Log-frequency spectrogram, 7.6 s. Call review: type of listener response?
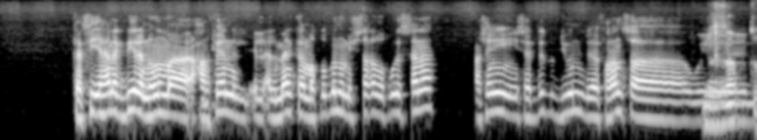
taking over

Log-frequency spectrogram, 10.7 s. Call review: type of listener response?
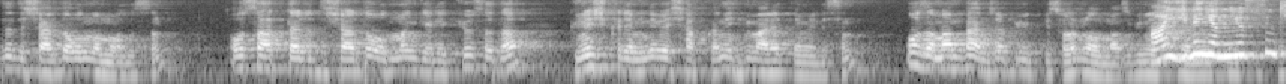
taking over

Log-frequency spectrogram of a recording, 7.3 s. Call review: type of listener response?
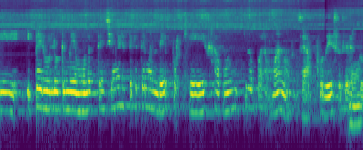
listening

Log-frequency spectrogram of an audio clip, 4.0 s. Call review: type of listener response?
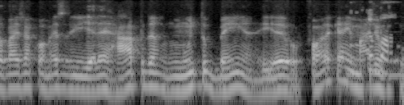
listening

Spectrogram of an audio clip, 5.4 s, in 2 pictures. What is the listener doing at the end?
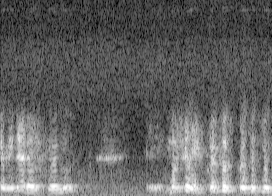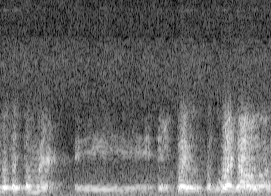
taking over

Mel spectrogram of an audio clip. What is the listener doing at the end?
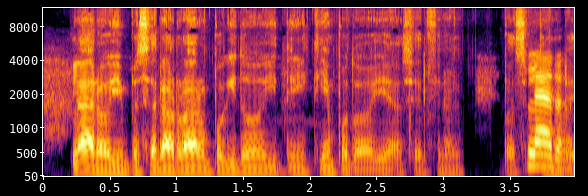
taking over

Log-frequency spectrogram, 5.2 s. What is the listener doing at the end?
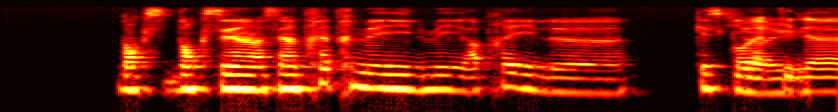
taking over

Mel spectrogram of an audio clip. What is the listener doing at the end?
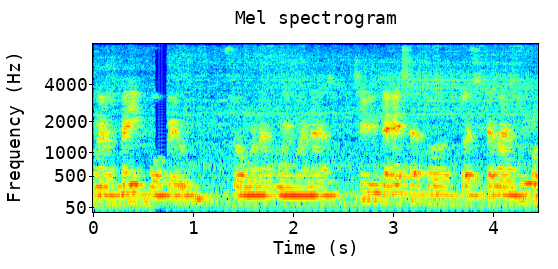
listening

